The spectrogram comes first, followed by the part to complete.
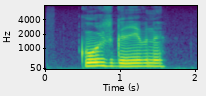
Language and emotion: Russian, neutral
